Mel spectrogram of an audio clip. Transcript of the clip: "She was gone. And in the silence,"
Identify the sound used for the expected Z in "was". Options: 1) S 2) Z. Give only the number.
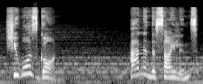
2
